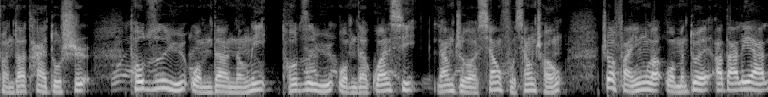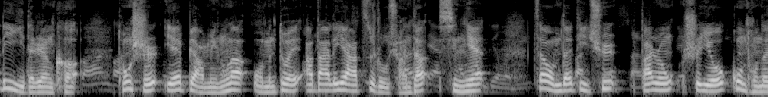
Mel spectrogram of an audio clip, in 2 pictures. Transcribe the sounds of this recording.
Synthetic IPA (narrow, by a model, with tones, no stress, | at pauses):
ɛ˧˥nd̪ə˧t̪ʰa˥˧ɪt̪u˥˧ʂɻ̩˥˩t̪ʰo˧˥ʊt͡sɹ̩˥y˧˥wɔ˨˩mə˦nd̪ə˧nɤ˧˥ŋli˥˩t̪ʰo˧˥ʊt͡sɹ̩˥y˧˥wɔ˨˩mə˦nd̪ə˧kwa˥nɕi˨˩ | ljɑ˧˥ŋʈ͡ʂɤ˨˩ɕjɑ˥ŋfu˨˩ɕjɑ˥ŋʈ͡ʂʰɤ˧˥ŋʈ͡ʂɤ˥˩fa˨˩ni˥˩ŋlə˨wɔ˨˩mə˦nt̪we˥˧ɪʔɑ˥˧ʊt̪a˥˧li˥˧ja˥˧li˥˧i˥˩d̪ə˩ɻə˥˩nkʰɤ˨˩˦t̪ʰʊ˧˥ŋʂɻ̩˧˥jɛ˧˥pjɑ˨˩ʊmi˧˥ŋlə˧wɔ˨˩mə˦nt̪we˥˧ɪʔɑ˥˧ʊt̪a˥˧li˥˧ja˥˧t͡sɹ̩˥˩ʈ͡ʂu˨˩t͡ɕʰɥɛ˧˥nd̪ə˧ɕi˥˧nnjɛ˥˩n | t͡sa˥˩ɪwɔ˨˩mə˦nd̪ə˧t̪i˥˩t͡ɕʰy˥fa˧˥nɻʊ˧˥ŋʂɻ̩˥˩jo˧˥ʊkʊ˥˩ŋt̪ʰʊ˧˥ŋd̪ə˧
